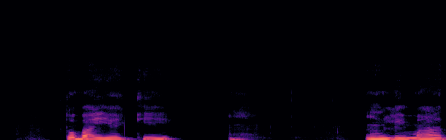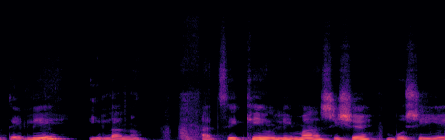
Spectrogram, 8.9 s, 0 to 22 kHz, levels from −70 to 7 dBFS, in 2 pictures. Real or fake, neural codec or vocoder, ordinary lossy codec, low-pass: fake; codec, 44.1 kHz, 7.8 kbps, DAC; none; 19.8 kHz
